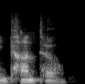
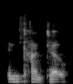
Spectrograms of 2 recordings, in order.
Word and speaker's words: Encanto: Or I'm sorry, I pronounced that wrong, didn't I? Encanto. – Encanto. Very good.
